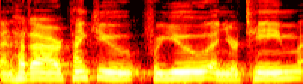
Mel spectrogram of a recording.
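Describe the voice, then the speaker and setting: Speaking at a moderate pace with an Irish accent, a man keeps a monotone, flat intonation on a very clean recording with a silent background. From Ireland. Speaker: startup investment executive. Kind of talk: event speech. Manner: halting.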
